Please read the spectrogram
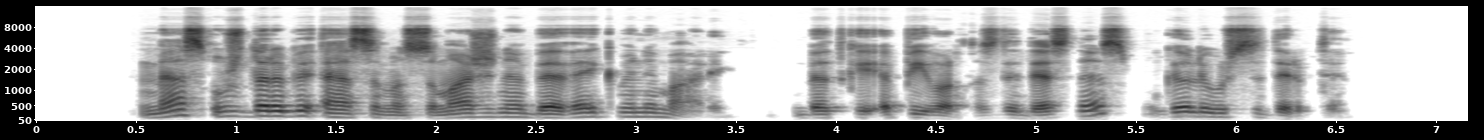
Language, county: Lithuanian, Kaunas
